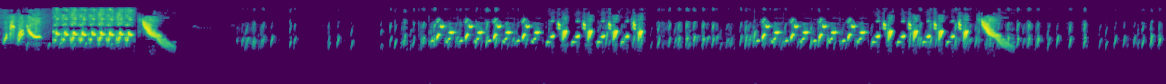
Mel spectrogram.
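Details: European goldfinch song used for training a young bird, with batbata passages: liquid twittering phrases, a buzzy trill and a sharp downslurred note, then pauses and two long bursts of rapid chattering notes.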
